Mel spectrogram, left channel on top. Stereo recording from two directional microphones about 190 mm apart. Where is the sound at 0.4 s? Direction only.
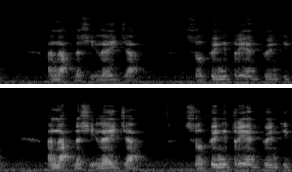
45° right (ahead or behind).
